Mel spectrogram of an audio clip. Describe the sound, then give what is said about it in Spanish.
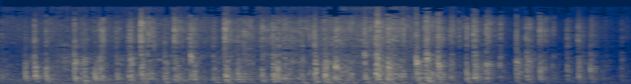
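Horse hooves clip-clop in a quick, steady rhythm for several seconds, fairly loud, with no voices over them. “Tienes que coger un buen caballo y marcharte a buscar el castillo de los siete rayos de sol”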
